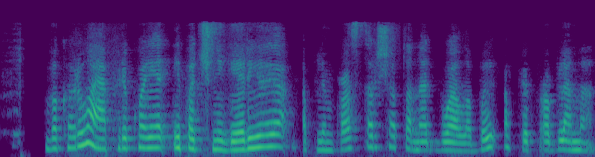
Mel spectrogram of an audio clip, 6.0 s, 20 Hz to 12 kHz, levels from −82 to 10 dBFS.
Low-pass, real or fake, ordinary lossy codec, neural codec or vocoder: 7.2 kHz; fake; AAC, 32 kbps; codec, 16 kHz, 1 kbps, X-Codec, WavLM features, trained on Multilingual LibriSpeech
